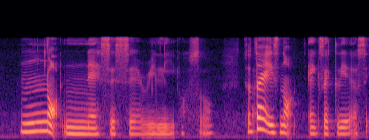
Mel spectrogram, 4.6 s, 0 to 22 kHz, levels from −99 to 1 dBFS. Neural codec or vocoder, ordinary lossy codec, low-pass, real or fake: none; none; 7.2 kHz; real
